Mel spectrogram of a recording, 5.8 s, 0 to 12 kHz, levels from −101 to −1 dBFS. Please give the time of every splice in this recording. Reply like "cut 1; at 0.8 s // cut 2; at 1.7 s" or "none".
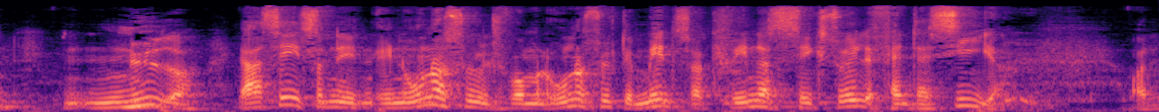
cut 1; at 1.8 s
